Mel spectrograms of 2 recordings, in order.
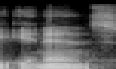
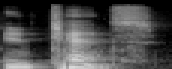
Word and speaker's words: intense: stress after the NT if you have a stressed syllable after NT then you have to pronounce the T example intense I put the stress after the NT so I have to pronounce a t I cannot say in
